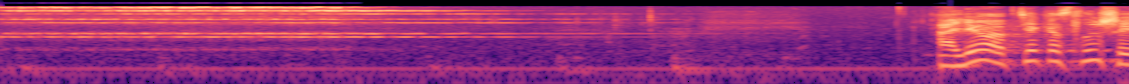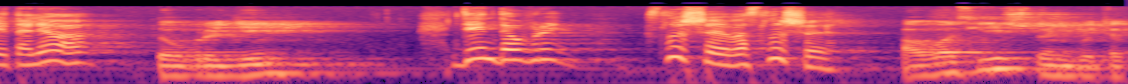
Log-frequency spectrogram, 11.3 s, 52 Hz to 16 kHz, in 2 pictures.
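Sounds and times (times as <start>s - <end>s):
electronic telephone ringing during a call to a pharmacy: 0.0s - 3.5s
speech: 4.7s - 7.3s, 7.9s - 11.2s.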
